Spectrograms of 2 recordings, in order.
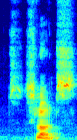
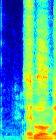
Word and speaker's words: Solondz: That's how you pronounce it. Solondz, yeah. – Yeah. Solondz. S O L O N D Z.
